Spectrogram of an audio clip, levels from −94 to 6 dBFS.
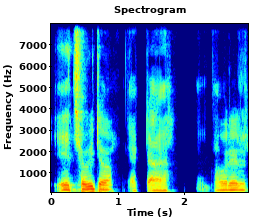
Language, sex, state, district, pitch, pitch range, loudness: Bengali, male, West Bengal, Jalpaiguri, 100 Hz, 95-110 Hz, -18 LUFS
